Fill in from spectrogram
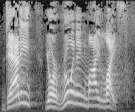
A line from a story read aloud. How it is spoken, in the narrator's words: yelled at him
